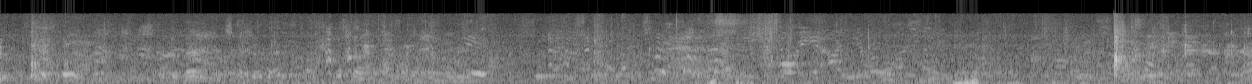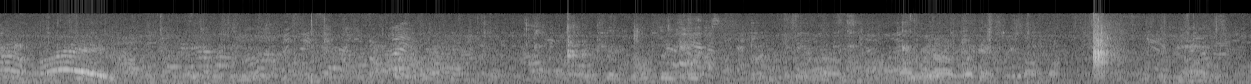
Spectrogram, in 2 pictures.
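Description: Men and women talk and call out across an open field outdoors.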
